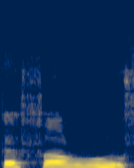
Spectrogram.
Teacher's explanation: الَّذِينَ میں یا ساکن سے پیچھے زیر ایک الف کے برابر کھینچ کے ادا کریں گے۔ کفروا میں وا کو پر پڑیں گے کیونکہ اس کے اوپر پیش ہے اور واو ساکن سے پیچھے پیش ہونے کی وجہ سے اس کو ایک الف کے برابر کھینچیں گے۔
